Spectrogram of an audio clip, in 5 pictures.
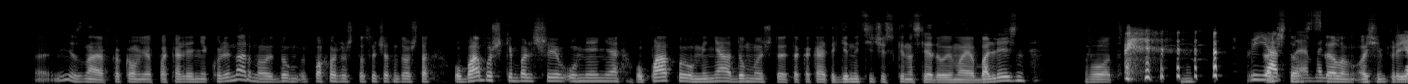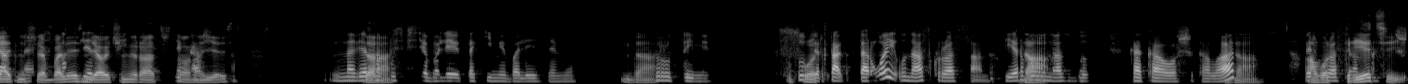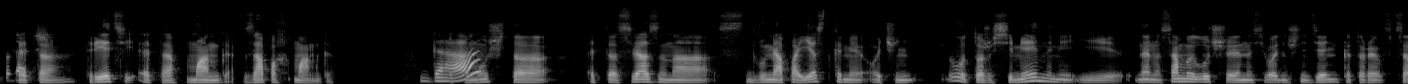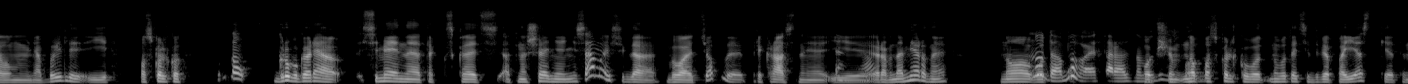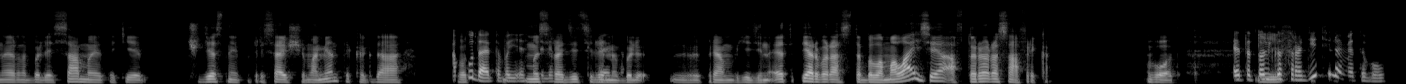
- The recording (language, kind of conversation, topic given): Russian, podcast, Какой запах мгновенно поднимает тебе настроение?
- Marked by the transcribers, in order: laugh; other noise; other background noise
